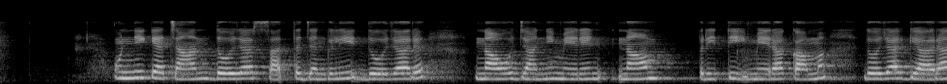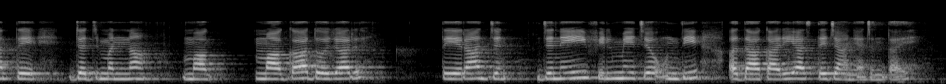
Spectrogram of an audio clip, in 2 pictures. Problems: echo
